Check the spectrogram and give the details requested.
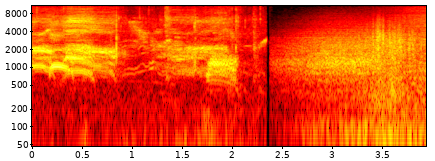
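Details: A huge flock of crows fighting for food: harsh, nasal, harmonic caws overlap for the first two seconds, then an abrupt break gives way to loud broadband rushing noise.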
